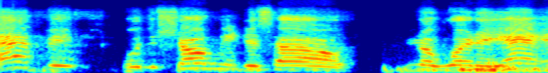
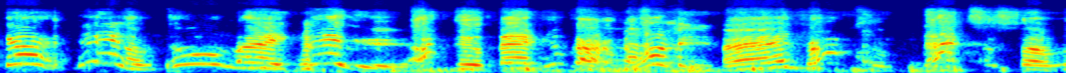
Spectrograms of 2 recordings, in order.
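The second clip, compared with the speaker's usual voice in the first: higher, incredulous scolding; mocking disbelief; 7 semitones higher than usual. Scolding the scared coworker, higher and exasperated. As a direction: tease him in a high, exasperated voice. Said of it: "I'm like".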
